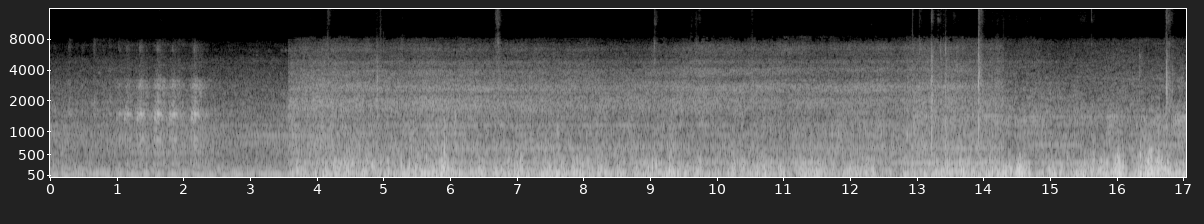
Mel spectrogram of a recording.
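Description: Outdoor ambience with a steady low hum. About three and a half seconds in it gives way abruptly to a louder, uneven low rumble of wind on the microphone, with a few sharp clicks near the end.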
